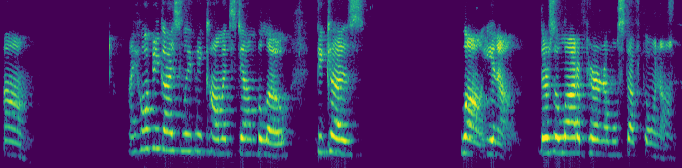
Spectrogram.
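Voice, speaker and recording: Woman w a high scratchy voice, slow rambly chat into her phone. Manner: rambling, halting, many fillers. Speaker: podcast host. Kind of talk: casual Q&A chat.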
